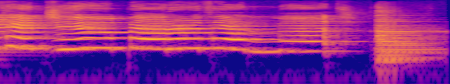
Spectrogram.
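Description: Woman singing solo in musical-theatre style, a held line with vibrato and no accompaniment under it. It breaks off near the end, followed by a short chord that dies away.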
